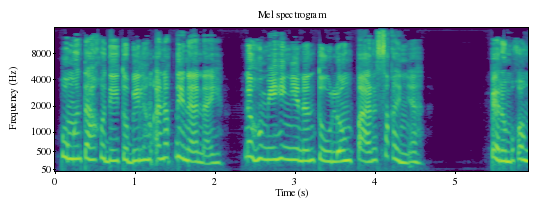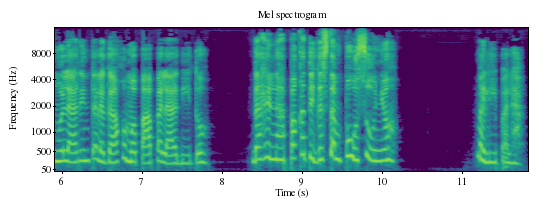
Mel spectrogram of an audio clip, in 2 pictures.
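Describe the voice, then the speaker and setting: Actress as bitter Filipina daughter in radio drama: very high voice, pleading and accusing, close dry sound. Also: female voice, a little fast, no echo, natural voice. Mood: hurt, accusing. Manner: emotional, accusing. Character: hurt, pleading, bitter grown daughter confronting her father.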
